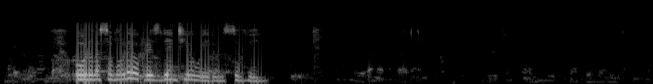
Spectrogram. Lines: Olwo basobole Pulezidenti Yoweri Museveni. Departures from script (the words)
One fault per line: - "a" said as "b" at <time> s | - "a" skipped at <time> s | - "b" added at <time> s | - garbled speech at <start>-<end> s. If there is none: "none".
none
